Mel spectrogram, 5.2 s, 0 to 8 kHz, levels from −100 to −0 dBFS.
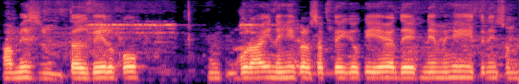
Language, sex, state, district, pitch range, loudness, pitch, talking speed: Hindi, male, Uttar Pradesh, Jyotiba Phule Nagar, 150-160 Hz, -15 LUFS, 155 Hz, 185 wpm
